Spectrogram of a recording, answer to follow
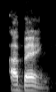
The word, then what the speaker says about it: Abeng: And then you also have Abeng. Am I pronouncing that correctly? Abeng.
